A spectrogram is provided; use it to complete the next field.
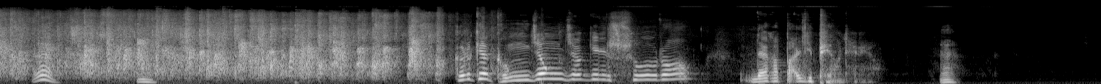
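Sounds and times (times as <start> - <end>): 
audience clapping: 0.0 - 5.8
speech: 0.3 - 1.7, 4.6 - 8.7, 9.4 - 9.6.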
